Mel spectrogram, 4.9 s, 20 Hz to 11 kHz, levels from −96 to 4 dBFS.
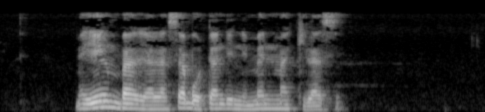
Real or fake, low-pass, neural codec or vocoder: real; 7.2 kHz; none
